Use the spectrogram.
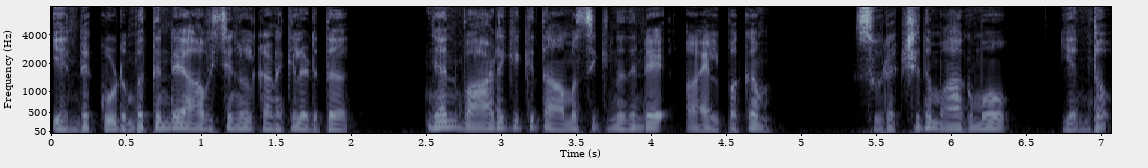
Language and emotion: Malayalam, fearful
